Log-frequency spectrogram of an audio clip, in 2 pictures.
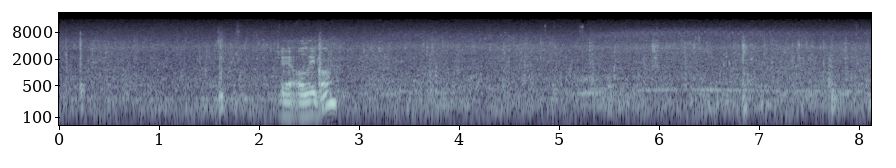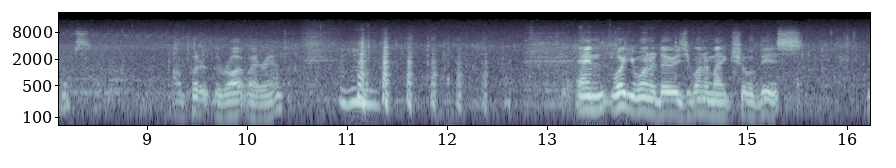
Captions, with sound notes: Put our olive on. Whoops. I'll put it the right way 'round. (laughing) And what you want to do is you want to make sure this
